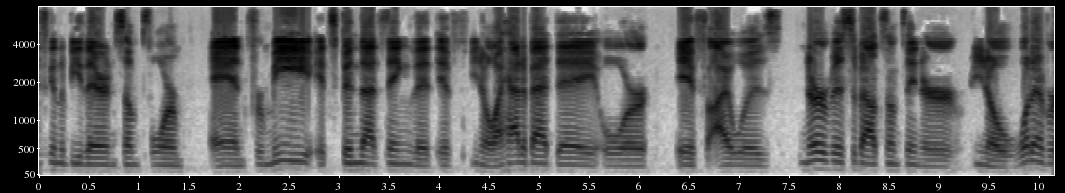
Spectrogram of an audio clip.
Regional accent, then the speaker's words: Midwest, United States; I'm from the Midwest

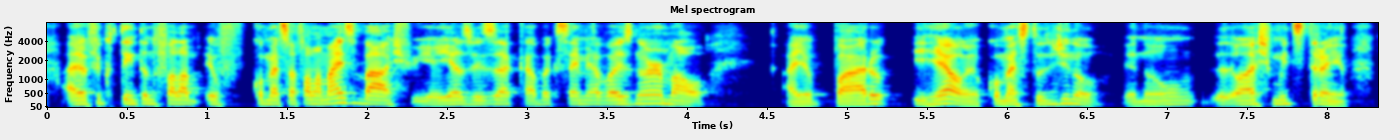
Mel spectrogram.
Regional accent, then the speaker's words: São Paulo, Brazil; Eu sou paulista

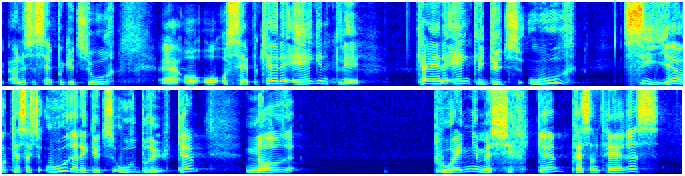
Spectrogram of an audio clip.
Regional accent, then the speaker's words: Sandnes, Rogaland, Norway; now in Oslo, Norway; jeg er altså fra Sandnes. Eh, og bor i Oslo, dessverre

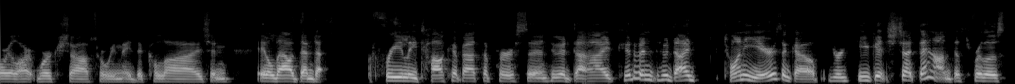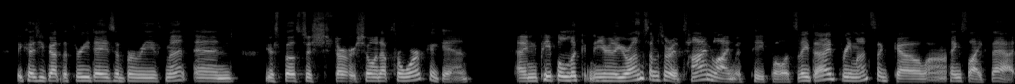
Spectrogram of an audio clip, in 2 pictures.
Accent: Texas, United States; I grew up in Texas

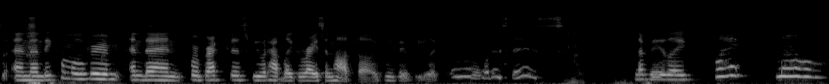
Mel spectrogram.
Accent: right outside of Philadelphia, Pennsylvania, United States; moved away; I grew up in Pennsylvania and went to, like, a private Catholic school, right? And it was right outside of Philadelphia. And I was, like, the only, I think, like, Filipino person

